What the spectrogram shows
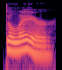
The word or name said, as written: delayer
